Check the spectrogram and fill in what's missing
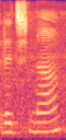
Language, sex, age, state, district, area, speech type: Sanskrit, female, 18-30, Kerala, Thrissur, rural, spontaneous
